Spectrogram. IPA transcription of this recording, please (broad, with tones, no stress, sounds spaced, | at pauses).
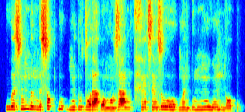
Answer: w ə˨ s ũ˨˦ ŋ ə˧ ŋ ə˨ s ɔ˦ k ɓ u˦ ɡ͡b ũ˧ ɗ u˧ d ɔ˦˨ ɾ a˧ ɓ ɔ˨ ŋ ɔ̃˨ z a˦ ŋ | h ɛ̃˨ s ɛ̃˨ z oː˦˨ ɡʷ ɛ̃˨ ɡ͡b o˧ m ŋ ũ˧ w ũ˨˦ ɲ ɔ˨ p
